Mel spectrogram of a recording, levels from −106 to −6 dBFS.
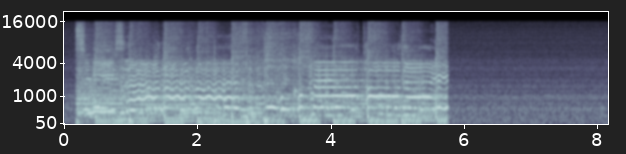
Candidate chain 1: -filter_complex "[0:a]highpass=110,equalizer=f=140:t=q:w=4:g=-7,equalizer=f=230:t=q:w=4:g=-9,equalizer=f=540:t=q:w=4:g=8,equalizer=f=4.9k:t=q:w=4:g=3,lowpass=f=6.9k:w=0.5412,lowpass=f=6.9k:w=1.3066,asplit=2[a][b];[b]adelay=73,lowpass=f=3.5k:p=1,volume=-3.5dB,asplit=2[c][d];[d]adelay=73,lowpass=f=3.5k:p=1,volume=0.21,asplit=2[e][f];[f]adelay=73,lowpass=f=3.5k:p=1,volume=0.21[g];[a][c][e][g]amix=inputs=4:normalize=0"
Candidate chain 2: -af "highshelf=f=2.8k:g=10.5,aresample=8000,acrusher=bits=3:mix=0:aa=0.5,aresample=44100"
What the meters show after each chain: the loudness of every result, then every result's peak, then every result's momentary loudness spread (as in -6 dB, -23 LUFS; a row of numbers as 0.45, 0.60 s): -20.0, -20.5 LUFS; -7.5, -8.5 dBFS; 4, 6 LU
